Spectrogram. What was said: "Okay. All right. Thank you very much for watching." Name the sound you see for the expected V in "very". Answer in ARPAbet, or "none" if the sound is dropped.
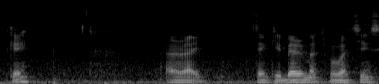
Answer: V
